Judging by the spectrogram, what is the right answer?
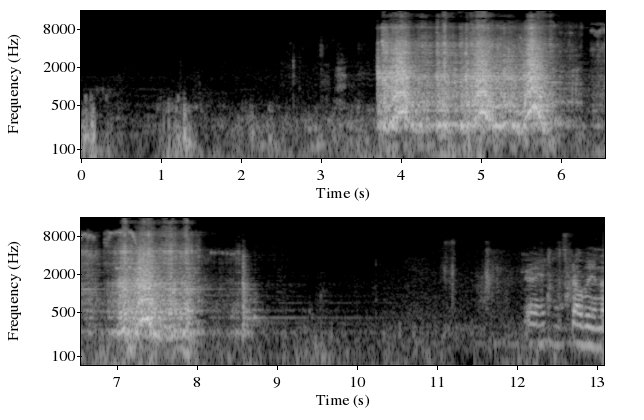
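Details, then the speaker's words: VW Baja Bug being tried after purchase: two short, strained cranking bursts, engine turns over very slowly and never catches; slow cranking, weak battery suspected though thought charged, owner considers charger or jump from another car. "did it turn very little it didn't even turn it all that time that's not good i wonder if i should put a charger on the battery"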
